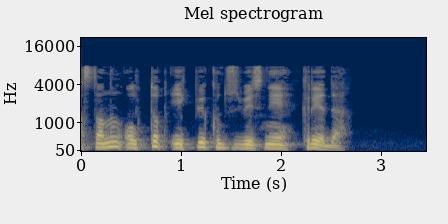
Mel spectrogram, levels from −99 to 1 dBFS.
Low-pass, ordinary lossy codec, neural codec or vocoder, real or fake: none; none; none; real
